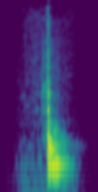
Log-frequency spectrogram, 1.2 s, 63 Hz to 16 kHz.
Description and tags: Closing a 64 years old book, hard covered and filled with a very thin kind of paper.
